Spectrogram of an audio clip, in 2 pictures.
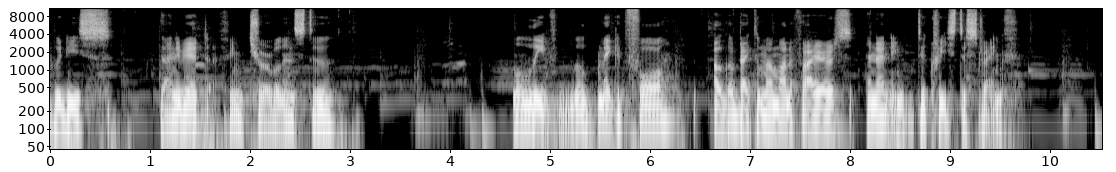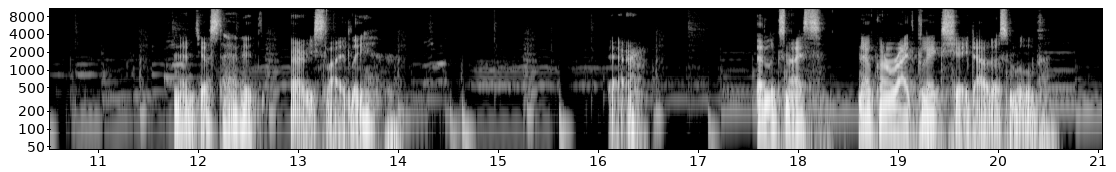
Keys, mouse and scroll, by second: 3.2-6.2 drag, 6.8 click, 8.2-11.2 drag, 15.5-15.9 scroll down 1, 15.9-18.3 middle drag, 18.3 right click, 19.1 click, 19.5 scroll down 2, 19.7-20.4 middle drag, 20.4-20.9 scroll down 2.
